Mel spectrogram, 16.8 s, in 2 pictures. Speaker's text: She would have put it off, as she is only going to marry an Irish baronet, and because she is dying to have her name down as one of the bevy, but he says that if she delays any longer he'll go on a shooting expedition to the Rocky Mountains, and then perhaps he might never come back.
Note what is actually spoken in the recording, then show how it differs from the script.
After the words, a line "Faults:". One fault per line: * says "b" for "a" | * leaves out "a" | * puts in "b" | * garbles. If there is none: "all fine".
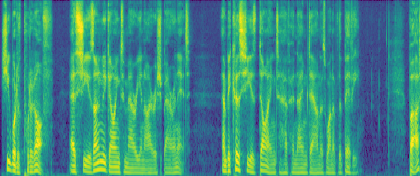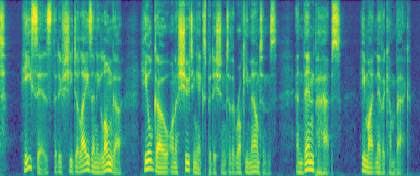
She would have put it off, as she is only going to marry an Irish baronet, and because she is dying to have her name down as one of the bevy, but he says that if she delays any longer he'll go on a shooting expedition to the Rocky Mountains, and then perhaps he might never come back.
Faults:
all fine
